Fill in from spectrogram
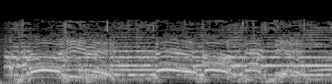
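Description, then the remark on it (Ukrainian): A large protest crowd in Poland, protesting new laws on the courts, chants a slogan in unison about defending democracy and the courts, loud rhythmic shouting with rising and falling voiced phrases repeating roughly every half second, steady and sustained throughout. “Такі вигуки лунали на акціях протесту, які прокотилися останніми днями по найбільших містах Польщі і далі тривають під стінами польського парламенту.”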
